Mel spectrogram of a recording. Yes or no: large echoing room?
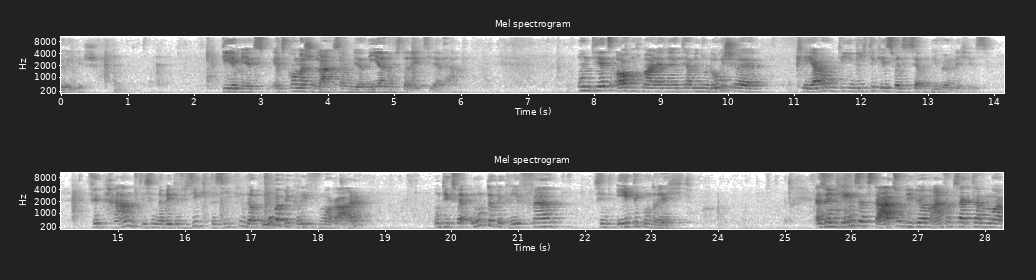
yes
